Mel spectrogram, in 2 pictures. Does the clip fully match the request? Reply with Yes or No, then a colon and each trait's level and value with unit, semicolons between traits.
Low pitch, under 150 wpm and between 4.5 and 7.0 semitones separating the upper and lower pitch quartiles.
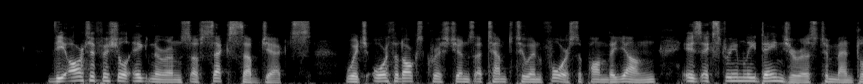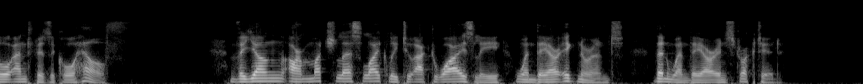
Yes: low, 125 Hz; average, 140 wpm; average, 5.1 semitones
